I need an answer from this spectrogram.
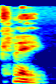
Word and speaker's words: clef: notes mean in fact the French word for key is Clay which is spelled clef different clefs are used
